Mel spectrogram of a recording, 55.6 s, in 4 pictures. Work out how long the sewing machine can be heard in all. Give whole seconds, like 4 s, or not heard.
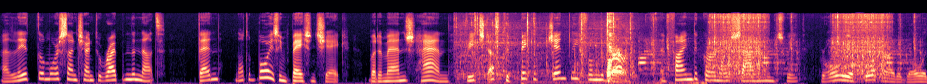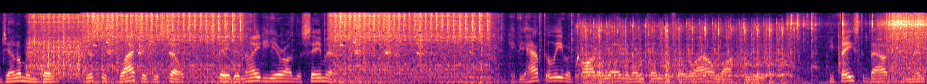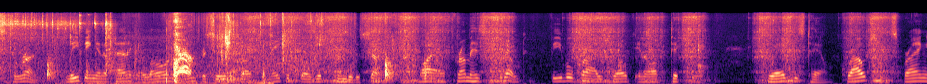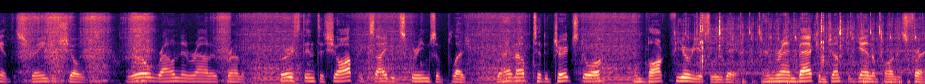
49 s.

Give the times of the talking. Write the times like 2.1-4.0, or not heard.
0.0-19.1, 21.6-25.6, 26.4-38.5, 39.1-55.5.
